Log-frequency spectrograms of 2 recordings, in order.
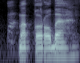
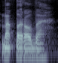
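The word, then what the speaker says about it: مَقْرَبَةٍ: Harusnya yang ayat 15 dibacakannya yatimang da makrobah, tapi tadi membacakannya matsrobah. Kemudian di ayat selanjutnya au miskinang da matsrobah, Ananda Farel membacanya makrobah. Jadi terbalik.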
